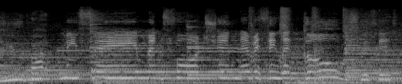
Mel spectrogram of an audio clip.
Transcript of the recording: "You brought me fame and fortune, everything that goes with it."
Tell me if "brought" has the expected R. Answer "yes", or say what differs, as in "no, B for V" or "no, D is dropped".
no, R is dropped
